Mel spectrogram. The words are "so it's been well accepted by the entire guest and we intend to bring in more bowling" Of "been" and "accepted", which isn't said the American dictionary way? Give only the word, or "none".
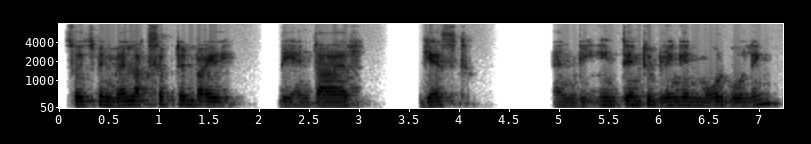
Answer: none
